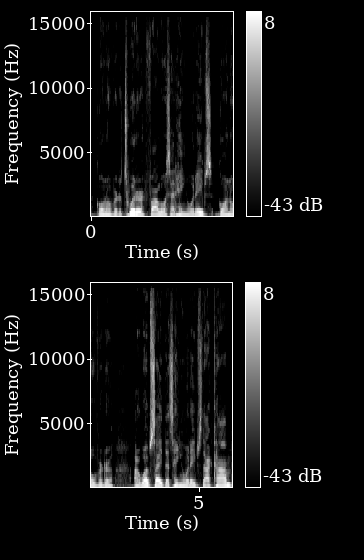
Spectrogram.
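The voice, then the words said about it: Voice sounds sick, under the weather. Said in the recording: “If my voice sounds a little different, forgive me. I've been under the weather... Under the weather, sick”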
